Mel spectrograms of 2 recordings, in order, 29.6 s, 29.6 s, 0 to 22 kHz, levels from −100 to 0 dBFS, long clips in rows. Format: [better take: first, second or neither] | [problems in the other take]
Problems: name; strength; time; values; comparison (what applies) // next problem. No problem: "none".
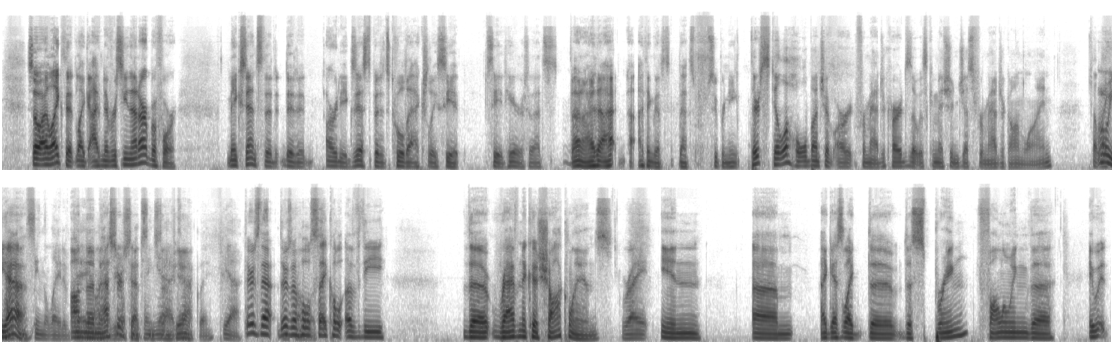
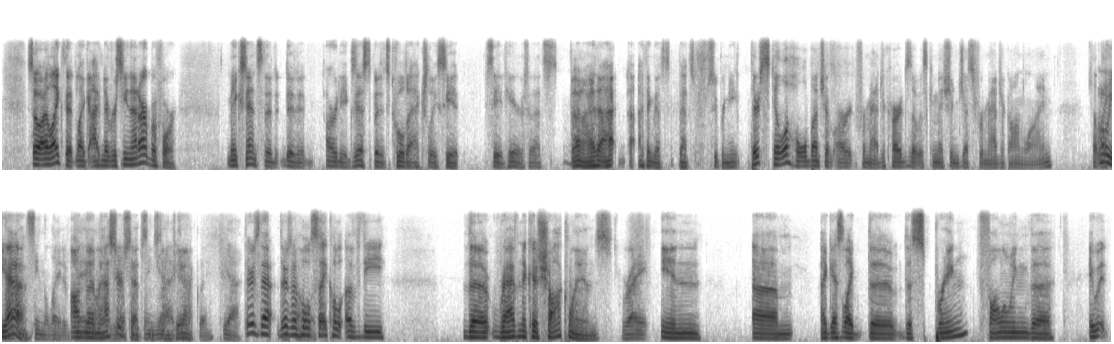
first | garbled, watery; badly; nothing above 8 kHz; slightly in the first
